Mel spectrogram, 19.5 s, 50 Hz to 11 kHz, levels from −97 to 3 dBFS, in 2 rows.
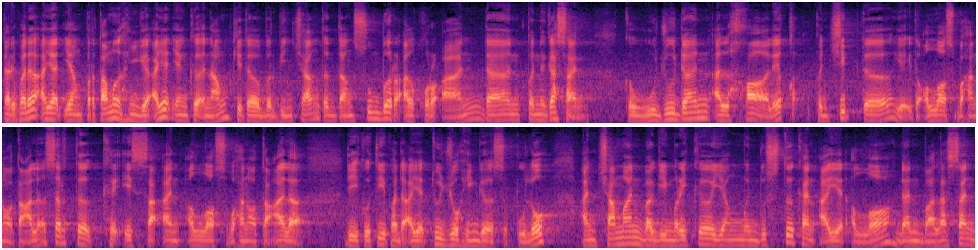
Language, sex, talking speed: Malayalam, male, 135 wpm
